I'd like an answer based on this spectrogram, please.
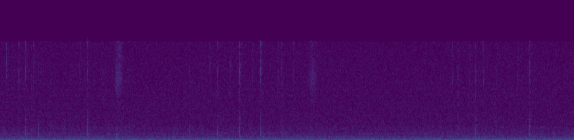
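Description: Near silence: a faint steady electrical hum, with scattered faint ticks of a stylus on a tablet screen while writing.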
